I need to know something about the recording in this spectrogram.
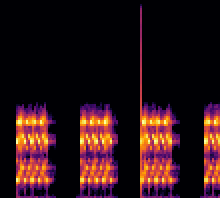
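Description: A telephone ringing: short trilled rings, each under half a second long, repeating about every two-thirds of a second, with a sharp click in the middle.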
